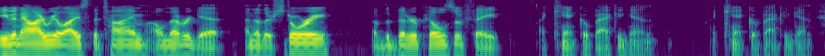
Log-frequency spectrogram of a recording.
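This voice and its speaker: A man speaks at a moderate pace with a fairly low pitch, fairly even intonation and a bright, sharp tone, though his loudness swings widely. The recording is very clean and dry, close with no echo and a silent background. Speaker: podcast host. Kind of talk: casual chat.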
